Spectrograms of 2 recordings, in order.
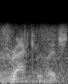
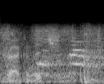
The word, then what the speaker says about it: Drakulic: It's Drakulic, not Drakovic.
